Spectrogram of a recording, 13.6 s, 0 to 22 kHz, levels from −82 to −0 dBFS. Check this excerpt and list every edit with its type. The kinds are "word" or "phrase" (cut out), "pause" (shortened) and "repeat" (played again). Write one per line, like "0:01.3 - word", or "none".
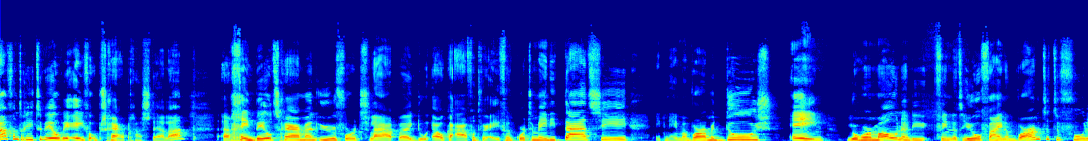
none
